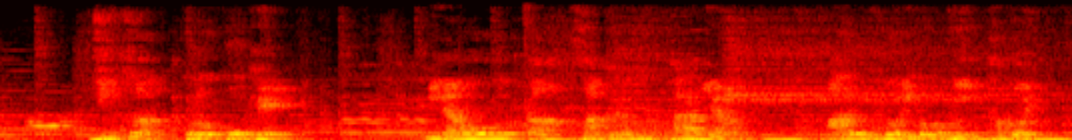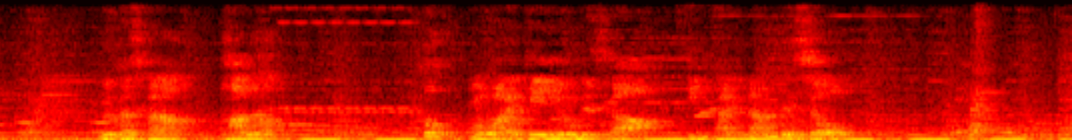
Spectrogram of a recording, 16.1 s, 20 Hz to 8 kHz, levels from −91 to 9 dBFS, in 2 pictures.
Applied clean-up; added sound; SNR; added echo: none; Sliding door; 18 dB; reverberation time 0.6 s.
